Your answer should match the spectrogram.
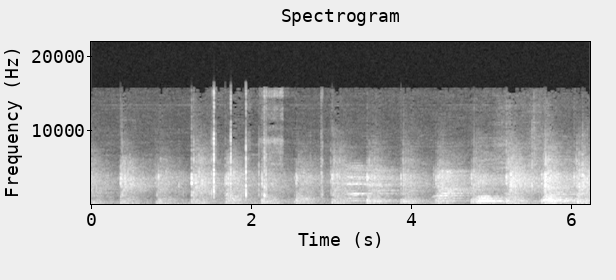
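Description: Drill marching footsteps of a color guard on a hardwood gym floor: steady thuds of boots striking in step, about two a second, with voices heard between them.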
